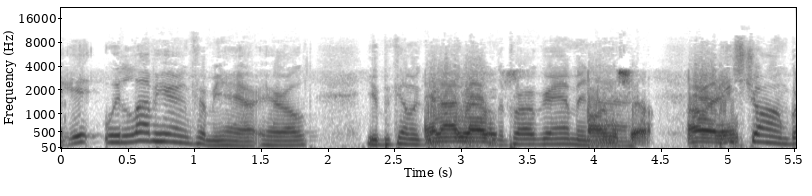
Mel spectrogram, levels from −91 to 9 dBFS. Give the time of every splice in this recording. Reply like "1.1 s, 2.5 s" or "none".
none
